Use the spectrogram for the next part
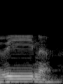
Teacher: یہاں یا سے پہلے زیر ہے تو یا مدہ، تو کھینچ کر کے اسے پڑھیں گے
